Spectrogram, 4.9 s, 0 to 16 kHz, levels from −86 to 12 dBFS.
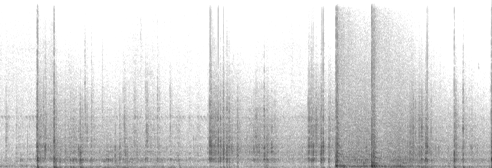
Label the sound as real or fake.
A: real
